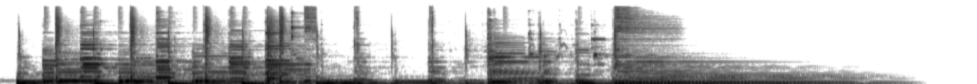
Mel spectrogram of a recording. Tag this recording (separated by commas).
Music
